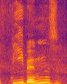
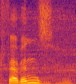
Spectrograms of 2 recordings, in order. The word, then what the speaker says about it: Fiebing: letting me know that it should be marisa fiebing's not feb ins and to the entire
